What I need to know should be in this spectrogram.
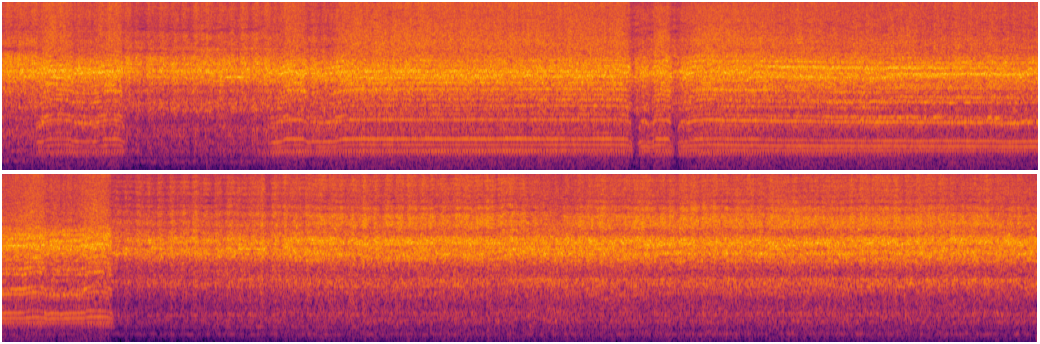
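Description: A steam locomotive rolls past close by, its wheels clanking on the rails.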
